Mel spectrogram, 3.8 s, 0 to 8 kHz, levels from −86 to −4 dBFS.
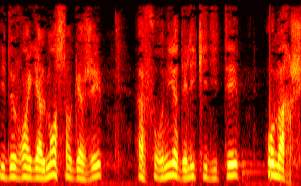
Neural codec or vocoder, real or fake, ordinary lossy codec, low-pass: none; real; none; 7.2 kHz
